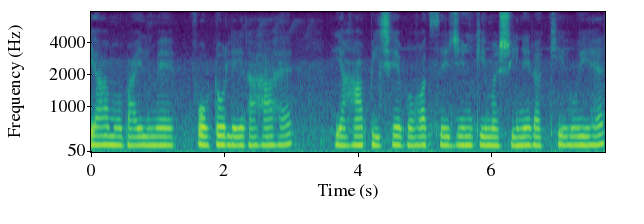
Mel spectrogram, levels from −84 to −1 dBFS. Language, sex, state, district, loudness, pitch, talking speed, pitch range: Hindi, female, Uttar Pradesh, Jalaun, -17 LUFS, 185 Hz, 130 wpm, 180-185 Hz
